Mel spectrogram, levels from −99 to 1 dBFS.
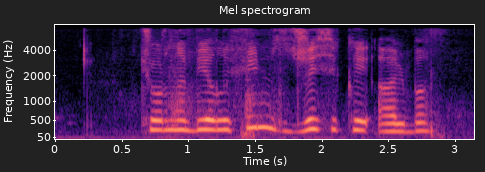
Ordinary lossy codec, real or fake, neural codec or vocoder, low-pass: MP3, 48 kbps; real; none; 7.2 kHz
